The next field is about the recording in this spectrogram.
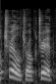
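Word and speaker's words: Trildrogdrib: It contained a warrant for conducting me and my retinue to Traldrag Dub, or Trildrog Drib, for it is pronounced both ways as near as I can remember, by a party of 10 horse.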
